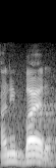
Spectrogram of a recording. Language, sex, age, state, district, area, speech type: Goan Konkani, male, 30-45, Goa, Quepem, rural, spontaneous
